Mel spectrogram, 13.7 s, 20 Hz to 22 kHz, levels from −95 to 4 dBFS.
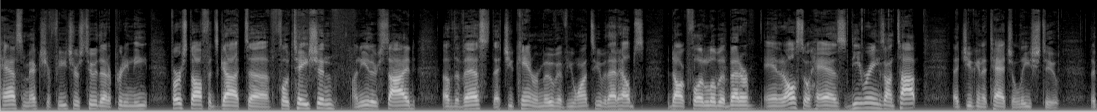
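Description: A DC offset runs through the whole clip: a constant shift moves the waveform off its zero line. It is not audible as a sound, but it eats into available headroom and appears as steady energy at the extreme low end of the spectrum.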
